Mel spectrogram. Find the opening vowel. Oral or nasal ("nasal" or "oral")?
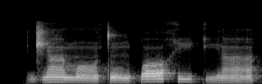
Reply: nasal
